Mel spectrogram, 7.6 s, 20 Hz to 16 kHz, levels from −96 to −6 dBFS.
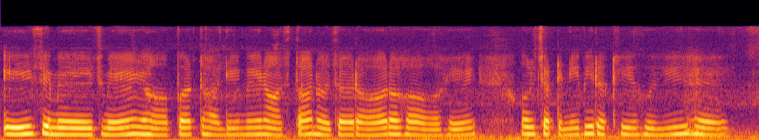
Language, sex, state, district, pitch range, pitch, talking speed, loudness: Hindi, female, Rajasthan, Jaipur, 165-180 Hz, 175 Hz, 140 wpm, -17 LUFS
